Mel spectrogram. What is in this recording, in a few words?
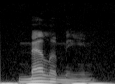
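"melamine", British English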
